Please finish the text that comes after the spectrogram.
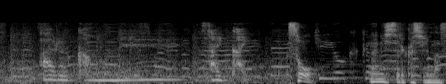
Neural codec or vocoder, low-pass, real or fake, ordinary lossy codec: none; 7.2 kHz; real; none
